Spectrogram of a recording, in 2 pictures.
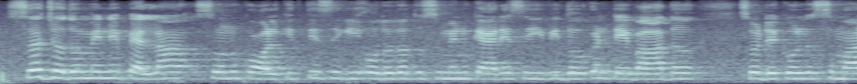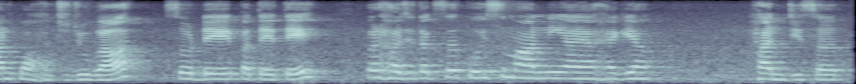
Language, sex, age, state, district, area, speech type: Punjabi, male, 18-30, Punjab, Mansa, rural, spontaneous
